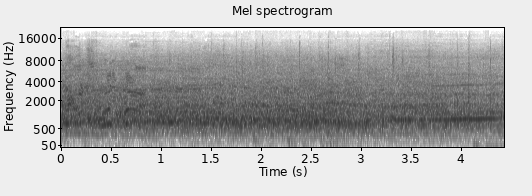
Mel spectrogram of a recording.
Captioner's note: crowd cheering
